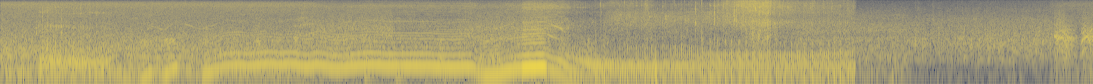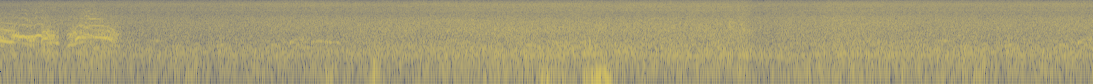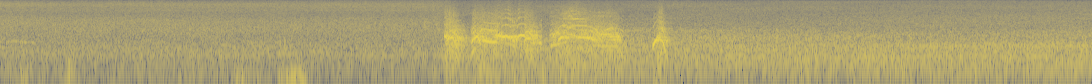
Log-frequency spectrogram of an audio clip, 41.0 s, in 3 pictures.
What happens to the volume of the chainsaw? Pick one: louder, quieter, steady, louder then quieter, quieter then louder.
louder.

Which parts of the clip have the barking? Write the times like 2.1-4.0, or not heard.
13.2-15.2, 32.9-35.8.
